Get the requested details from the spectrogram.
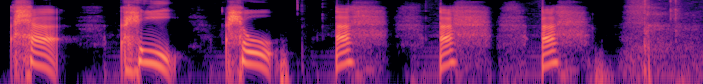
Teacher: karakteristik nafasnya berbisik lembut dan bersih enggak ada keresek-kerreseknya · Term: H kecil, ha kecil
